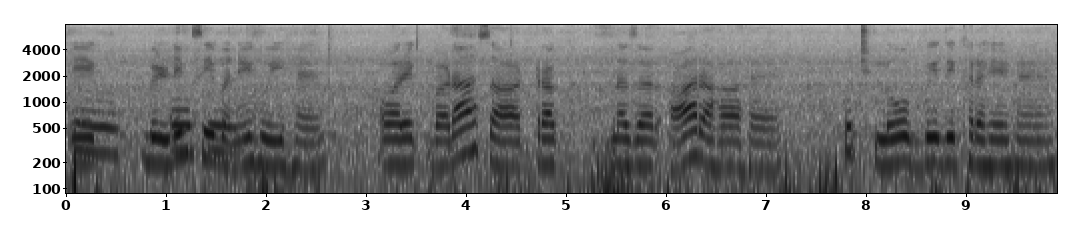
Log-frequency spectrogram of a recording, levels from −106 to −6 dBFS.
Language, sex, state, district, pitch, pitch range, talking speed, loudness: Hindi, female, Chandigarh, Chandigarh, 185 Hz, 170-195 Hz, 125 wpm, -22 LUFS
